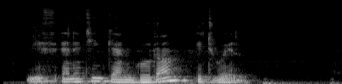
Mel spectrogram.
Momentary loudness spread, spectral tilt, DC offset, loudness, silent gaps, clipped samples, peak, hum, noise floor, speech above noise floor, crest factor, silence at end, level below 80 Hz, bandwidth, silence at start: 8 LU; -9 dB/octave; under 0.1%; -23 LUFS; none; under 0.1%; -8 dBFS; none; -50 dBFS; 28 dB; 16 dB; 0.05 s; -44 dBFS; 14.5 kHz; 0.25 s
